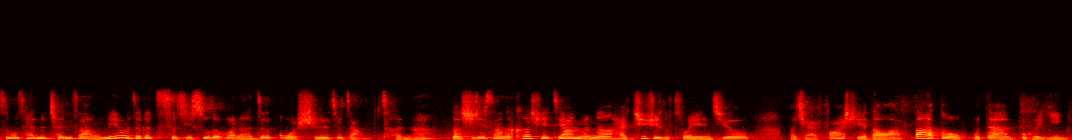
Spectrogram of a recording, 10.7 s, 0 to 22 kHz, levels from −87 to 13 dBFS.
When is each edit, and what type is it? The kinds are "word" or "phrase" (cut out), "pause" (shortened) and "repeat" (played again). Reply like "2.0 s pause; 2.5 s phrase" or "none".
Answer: 4.4 s pause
